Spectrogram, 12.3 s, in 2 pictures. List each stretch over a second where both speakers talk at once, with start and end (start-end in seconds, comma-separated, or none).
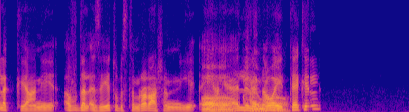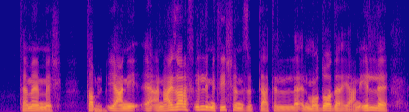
3.0-4.4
